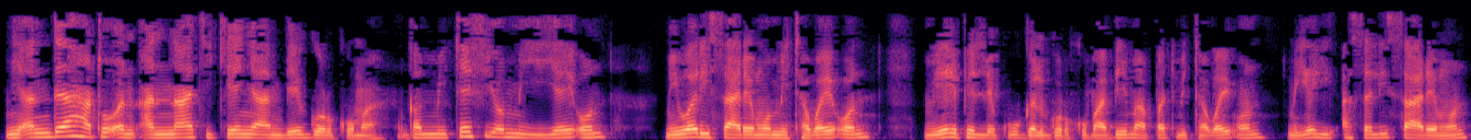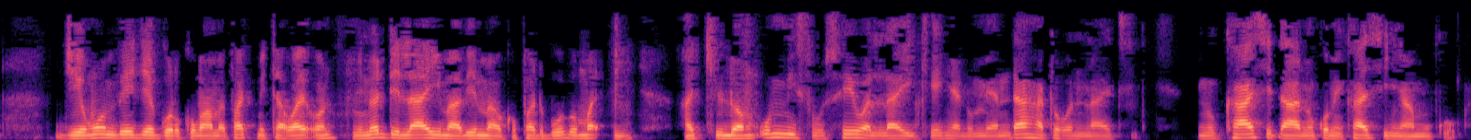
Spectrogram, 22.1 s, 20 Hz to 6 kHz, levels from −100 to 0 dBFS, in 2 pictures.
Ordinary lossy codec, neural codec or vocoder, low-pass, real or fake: MP3, 24 kbps; codec, 24 kHz, 1.2 kbps, DualCodec; 5.4 kHz; fake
